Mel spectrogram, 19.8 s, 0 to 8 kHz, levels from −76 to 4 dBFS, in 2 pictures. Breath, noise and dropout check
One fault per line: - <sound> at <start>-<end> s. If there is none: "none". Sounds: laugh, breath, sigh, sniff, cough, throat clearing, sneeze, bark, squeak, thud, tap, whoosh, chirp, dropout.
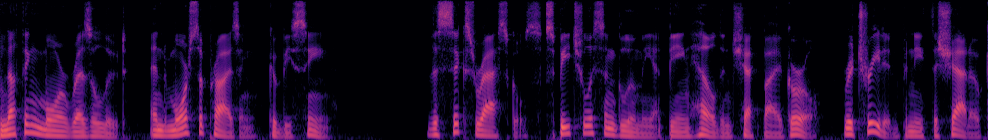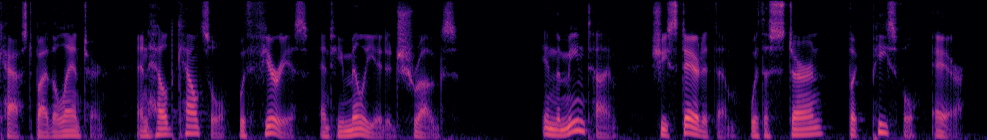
- dropout at 5.4-5.5 s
